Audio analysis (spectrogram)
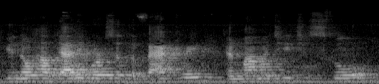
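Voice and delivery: ordinary talk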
